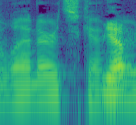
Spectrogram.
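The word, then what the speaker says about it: Lynyrd Skynyrd: Sick ass, the first one, pronounced to Leonard Skinner.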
